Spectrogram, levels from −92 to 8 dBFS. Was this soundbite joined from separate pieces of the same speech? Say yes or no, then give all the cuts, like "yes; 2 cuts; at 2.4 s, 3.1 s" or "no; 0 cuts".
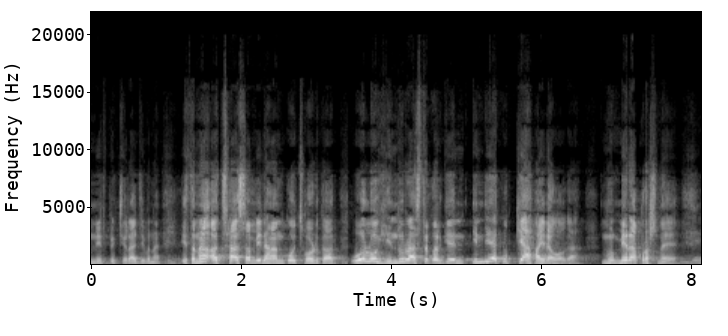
yes; 1 cut; at 1.0 s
